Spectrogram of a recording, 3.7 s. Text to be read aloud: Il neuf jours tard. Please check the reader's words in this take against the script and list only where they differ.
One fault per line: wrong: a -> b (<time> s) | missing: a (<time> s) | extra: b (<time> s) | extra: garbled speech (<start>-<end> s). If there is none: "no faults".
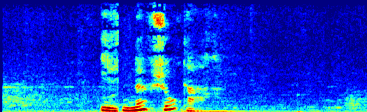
no faults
